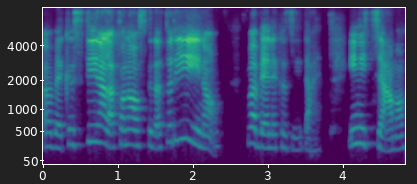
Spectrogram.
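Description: Over a quiet background, a woman uses a raised, projected voice with a high pitch and a bright, sharp tone. Her intonation is lively and her pace very slow. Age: 40s. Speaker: pedagogist and permaculture teacher; permaculture teacher. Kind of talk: online lecture; lecture. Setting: video call. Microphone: video call.

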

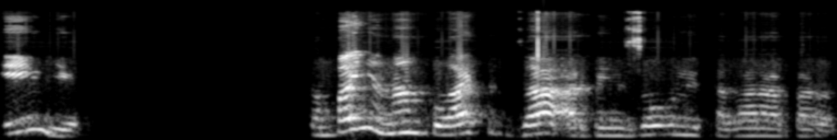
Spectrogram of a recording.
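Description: With light background noise behind her, a woman speaks at a moderate pace in a high voice with lively intonation. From Kazakhstan. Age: 20s. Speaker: network marketing director. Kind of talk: online webinar presentation. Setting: webinar with online audience. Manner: informal, hesitant, with fillers. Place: home room. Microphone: webcam.

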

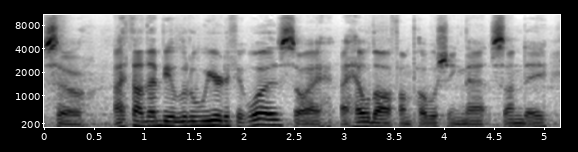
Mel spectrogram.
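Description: A man, heard with light background noise, talks at a moderate pace and shows ordinary pitch variation. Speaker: vlogger. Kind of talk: casual vlog chat. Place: home room. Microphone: phone near.

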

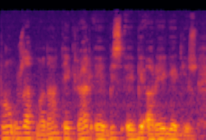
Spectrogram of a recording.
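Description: Over light background noise, a woman with a very deep, low pitch speaks at a fairly quick pace. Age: 60s. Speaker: vlogger. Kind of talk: casual chat. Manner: animated; hesitant fillers. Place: home room. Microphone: phone near.

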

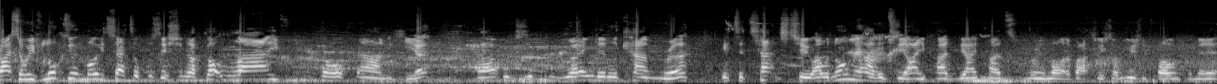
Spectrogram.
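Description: At a moderate pace, a man speaks over noticeable background noise, the sound dry with no echo. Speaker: golf coach. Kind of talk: tutorial. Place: open country.

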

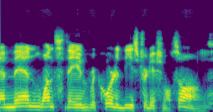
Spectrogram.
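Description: A man with an American accent and a fairly low pitch, at a moderate pace over a quiet background. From US Midwest (small-town Minnesota). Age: 50s. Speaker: music producer and recording engineer; interviewee. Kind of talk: interview. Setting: home recording studio. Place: studio. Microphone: lapel.

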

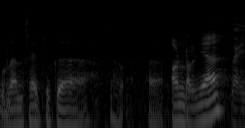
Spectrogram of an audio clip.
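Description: At a moderate pace, a man speaks at medium pitch in a dark, mellow tone with vocal fry and ordinary pitch variation. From Gunung Kidul, Yogyakarta, Indonesia; Yogyakarta, Indonesia. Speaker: education foundation head and businessman; interviewee. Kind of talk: interview. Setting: on location at his foundation. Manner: halting, many fillers. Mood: relaxed, friendly. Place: home room.

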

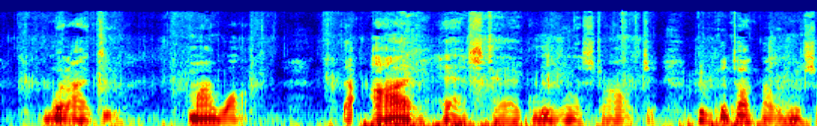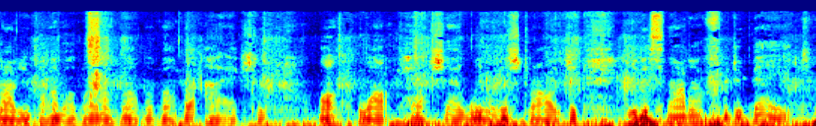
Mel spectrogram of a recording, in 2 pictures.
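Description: A woman speaks at a fast pace in an extremely low pitch, her tone dark and mellow with a husky, rough edge.

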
